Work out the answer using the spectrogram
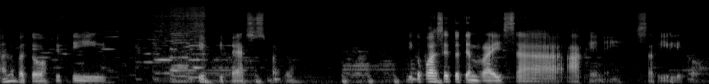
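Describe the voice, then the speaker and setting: A man hosting a casual livestream, answering viewer comments and giving relationship advice in a chatty, teasing way. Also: low voice. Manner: chatty, teasing, animated, switches into English.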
